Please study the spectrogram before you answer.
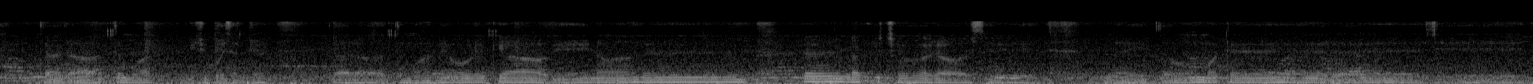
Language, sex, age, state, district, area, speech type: Gujarati, male, 60+, Gujarat, Narmada, rural, spontaneous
